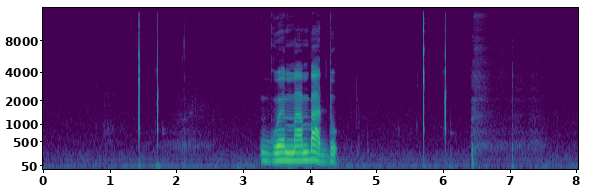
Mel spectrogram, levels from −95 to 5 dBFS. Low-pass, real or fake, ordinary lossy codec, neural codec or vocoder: 14.4 kHz; real; none; none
